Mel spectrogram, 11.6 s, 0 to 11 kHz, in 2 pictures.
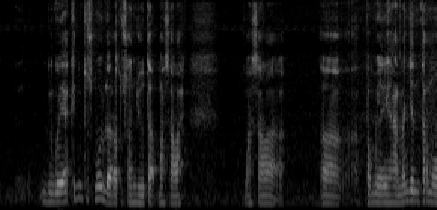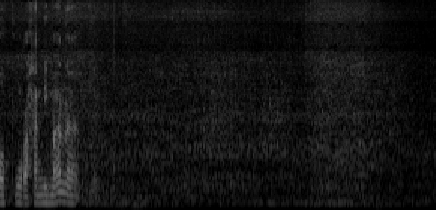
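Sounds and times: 
speech: 0.6s - 7.4s
motorcycle speeding past in narrow alley: 6.5s - 11.6s.

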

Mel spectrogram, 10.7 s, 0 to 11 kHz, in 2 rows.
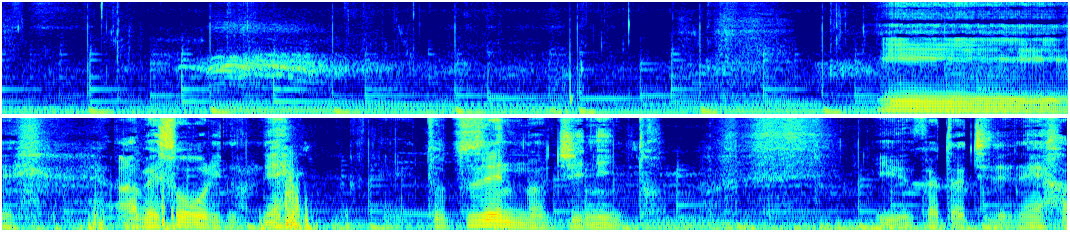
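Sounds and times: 
black kite calling with a wavering whistled cry: 0.8s - 2.8s
speech: 4.4s - 6.9s, 7.5s - 8.7s, 9.7s - 10.6s.

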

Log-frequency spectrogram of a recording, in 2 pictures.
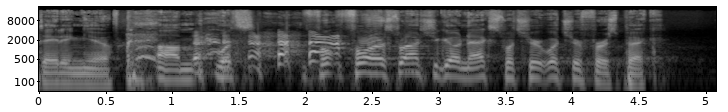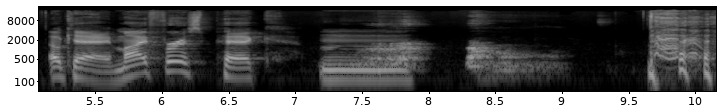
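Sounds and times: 
speech: 0.0s - 8.4s, 9.7s - 10.1s
laughter: 0.6s - 2.8s
dog barking excitedly: 7.6s - 8.6s.

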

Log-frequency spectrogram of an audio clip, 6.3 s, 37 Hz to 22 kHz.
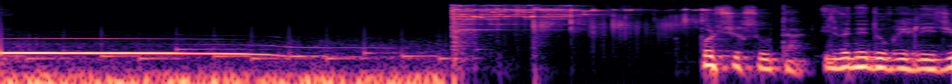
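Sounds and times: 
huge wolf howling: 0.0s - 2.9s
speech: 4.7s - 6.3s.

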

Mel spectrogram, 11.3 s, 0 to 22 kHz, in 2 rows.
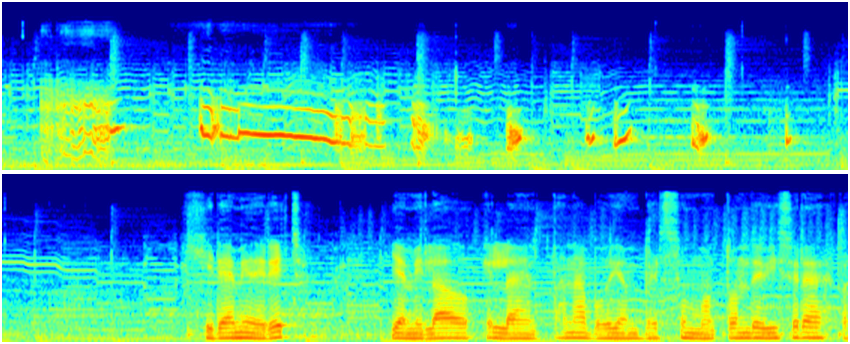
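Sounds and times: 
animal strangled squealing cry with whine and choked yelps: 0.2s - 5.4s
speech: 7.0s - 11.2s.

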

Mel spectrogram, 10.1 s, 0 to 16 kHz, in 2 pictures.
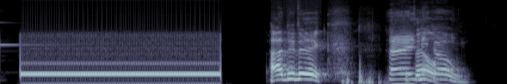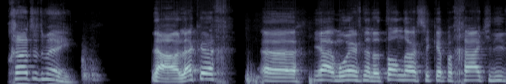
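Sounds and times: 
telephone dial tone as a call is placed: 0.2s - 2.3s
speech: 2.7s - 5.9s, 6.6s - 10.1s.

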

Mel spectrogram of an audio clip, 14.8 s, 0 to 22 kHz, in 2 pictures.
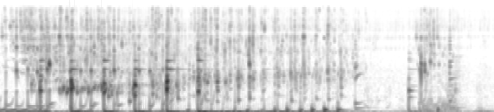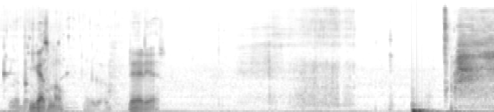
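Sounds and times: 
liquor glugging into a glass: 0.0s - 9.0s
speech: 8.0s - 8.5s, 9.4s - 9.9s.

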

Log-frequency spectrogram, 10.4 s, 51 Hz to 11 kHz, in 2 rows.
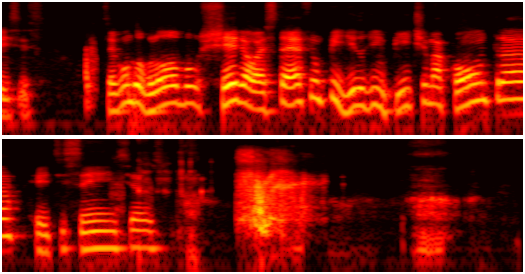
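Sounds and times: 
speech: 0.0s - 0.5s, 1.1s - 7.3s
loud rough snoring: 9.3s - 10.0s.

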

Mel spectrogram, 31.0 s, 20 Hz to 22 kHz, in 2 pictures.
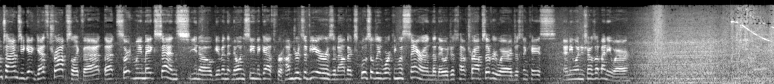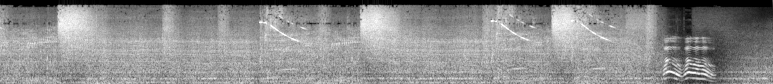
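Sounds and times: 
speech: 0.0s - 13.1s, 28.8s - 29.8s
video game armored vehicle engine and rolling rumble: 0.8s - 30.9s
short descending whines: 14.2s - 17.8s, 20.6s - 29.5s
bright bursts: 14.3s - 18.0s, 20.6s - 28.7s.

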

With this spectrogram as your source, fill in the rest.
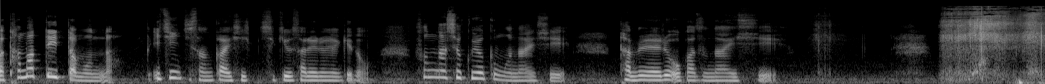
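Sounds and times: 
speech: 0.0s - 8.4s, 9.4s - 9.6s
person with a runny nose sniffling in a quarantine hotel: 8.1s - 10.4s.

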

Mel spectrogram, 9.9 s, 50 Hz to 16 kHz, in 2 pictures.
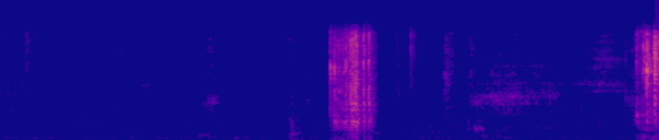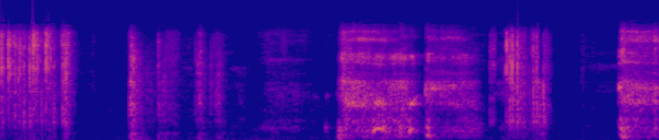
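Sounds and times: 
deck of cards being riffle shuffled: 2.4s - 2.9s, 4.7s - 6.7s, 8.6s - 9.1s
person coughing softly: 7.4s - 8.9s, 9.6s - 9.8s.

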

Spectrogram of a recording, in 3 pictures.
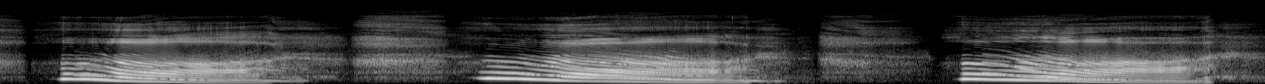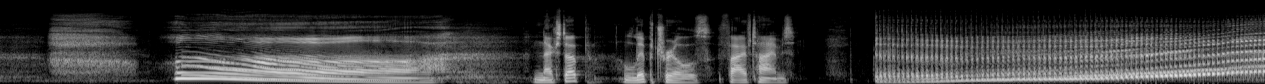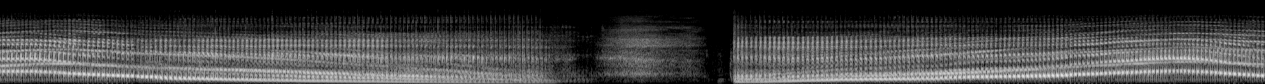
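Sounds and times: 
person yawning deliberately: 0.0s - 4.0s, 4.6s - 8.4s, 9.5s - 17.8s, 21.4s - 31.6s, 32.6s - 37.9s
breathy inhales: 2.8s - 4.8s, 7.6s - 9.4s, 12.1s - 14.1s, 17.0s - 17.9s, 30.8s - 32.4s
speech: 18.2s - 20.7s, 21.4s - 21.6s.

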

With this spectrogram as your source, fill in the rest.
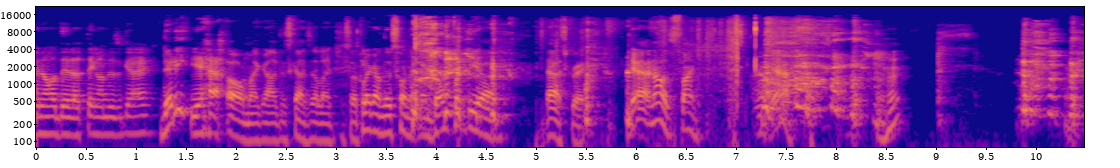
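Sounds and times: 
speech: 0.0s - 8.7s
coughing into a microphone: 3.8s - 6.3s, 7.2s - 8.8s, 9.8s - 10.4s.

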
